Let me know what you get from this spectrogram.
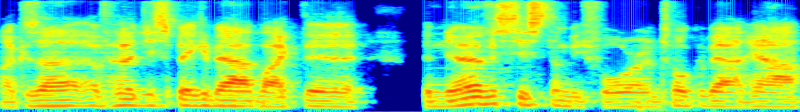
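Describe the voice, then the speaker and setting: This man talks at a fairly quick pace with a fairly low pitch, a somewhat breathy quality, fairly even intonation and an Australian accent. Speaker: podcast host. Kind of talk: interview. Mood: curious, engaged. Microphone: studio mic.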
